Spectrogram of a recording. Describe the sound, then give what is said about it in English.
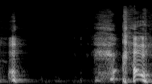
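A cough: one short burst, a pause of near silence, then a rougher run of two or three harsh coughs in quick succession, fairly loud. “I still just cough, kick it over.”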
